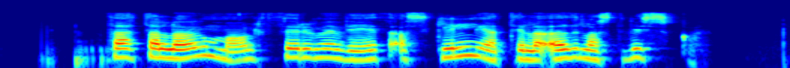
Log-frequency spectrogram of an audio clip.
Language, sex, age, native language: Icelandic, female, 30-39, Icelandic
